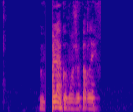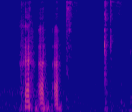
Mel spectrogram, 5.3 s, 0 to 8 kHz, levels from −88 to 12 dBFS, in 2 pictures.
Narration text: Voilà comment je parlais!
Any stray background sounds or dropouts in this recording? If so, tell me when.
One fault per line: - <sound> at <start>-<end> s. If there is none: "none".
- dropout at 0.9-1.1 s
- laugh at 3.0-3.9 s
